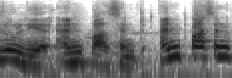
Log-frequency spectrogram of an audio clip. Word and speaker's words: en passant: This rule is known as एन पासेंट। ये एक French word है, इसलिए इसको आपने कहीं जगह ऑन पोजॉन करके भी सुना होगा, because its origin from French, जिसकी प्रोनाउंसिएशन थोड़ी सी अलग होती है।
